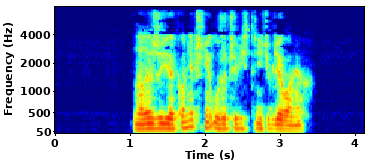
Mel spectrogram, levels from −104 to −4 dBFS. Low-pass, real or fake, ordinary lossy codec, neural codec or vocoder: 7.2 kHz; fake; MP3, 32 kbps; codec, 16 kHz, 16 kbps, FreqCodec, smaller model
